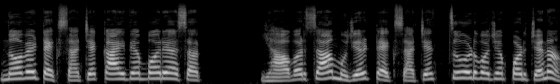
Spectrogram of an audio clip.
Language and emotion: Goan Konkani, surprised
